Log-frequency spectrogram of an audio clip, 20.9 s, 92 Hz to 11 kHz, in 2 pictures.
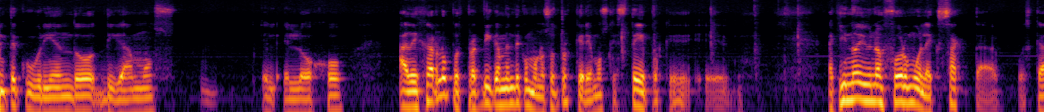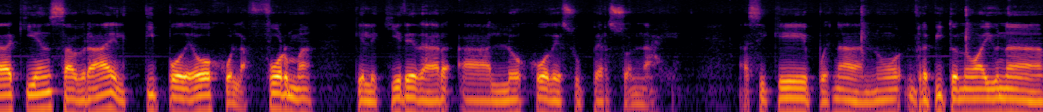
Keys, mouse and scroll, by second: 1.2 click, 2.1 click, 2.6 click, 3.1 click, 7.5 shift+middle click, 10.8 click, 12.0 click, 12.7 click, 13.3 click, 13.8 click, 14.3 click, 15.0 click, 15.4 click, 16.0-17.4 drag, 17.5 click, 18.2 click, 18.8 click, 19.7-20.8 middle drag.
